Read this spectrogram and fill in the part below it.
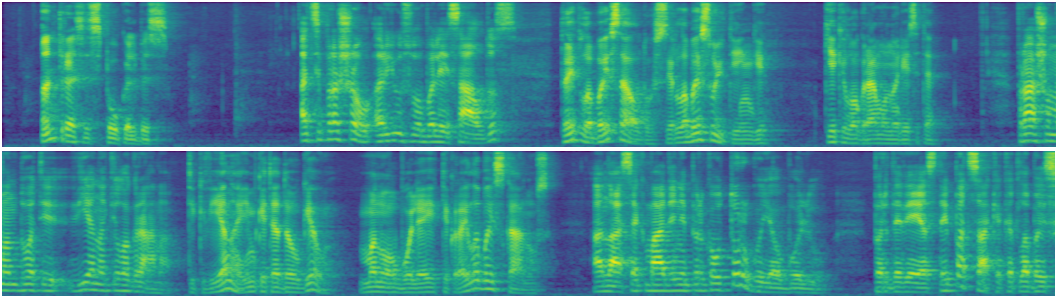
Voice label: Dialog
